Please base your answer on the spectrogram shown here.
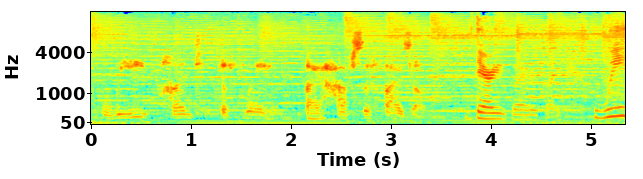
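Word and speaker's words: Hafsah Faizal: Just because I don't want to mispronounce it, but teach me how to say it. Hafsa Faisal.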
